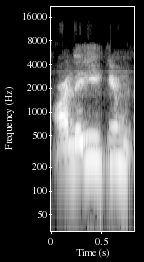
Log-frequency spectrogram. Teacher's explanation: जो मीम है वो दोनों होठों के मिलने से ही अदा होता है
